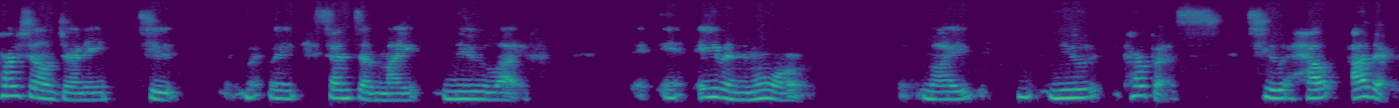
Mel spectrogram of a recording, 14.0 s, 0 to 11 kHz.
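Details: Non-fluent aphasia in an adult woman after a severe stroke in 2010, about 11 years earlier; she had no speech for three years and has ongoing speech difficulty, described as severe aphasia.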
